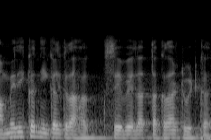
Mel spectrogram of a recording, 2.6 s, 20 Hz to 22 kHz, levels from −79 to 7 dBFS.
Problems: constant background noise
